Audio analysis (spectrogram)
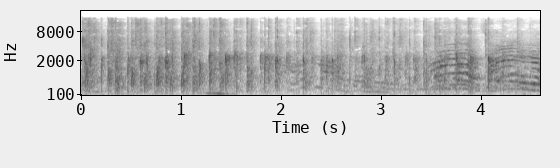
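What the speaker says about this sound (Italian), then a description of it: "Un applauso." Guests at a birthday party clap rhythmically close by, with excited voices and someone talking over the clapping.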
